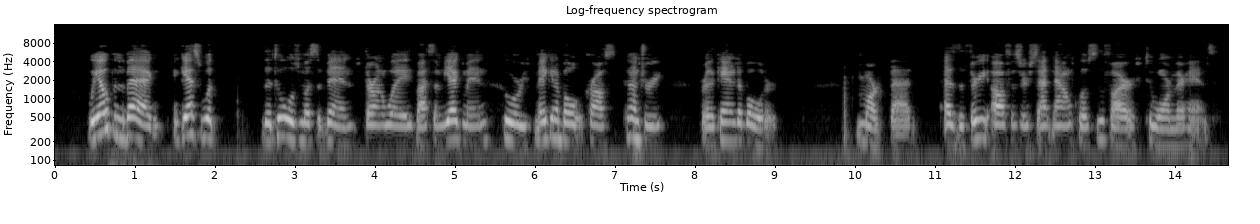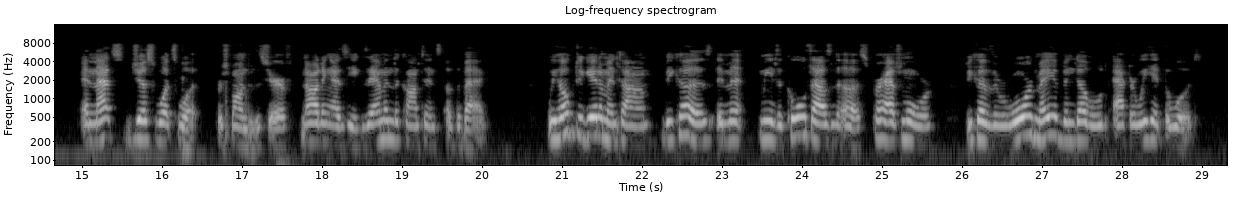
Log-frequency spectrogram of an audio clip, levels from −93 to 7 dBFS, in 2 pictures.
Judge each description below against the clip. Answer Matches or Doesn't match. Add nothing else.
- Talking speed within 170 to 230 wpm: Matches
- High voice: Matches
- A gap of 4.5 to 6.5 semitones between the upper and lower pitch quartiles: Matches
